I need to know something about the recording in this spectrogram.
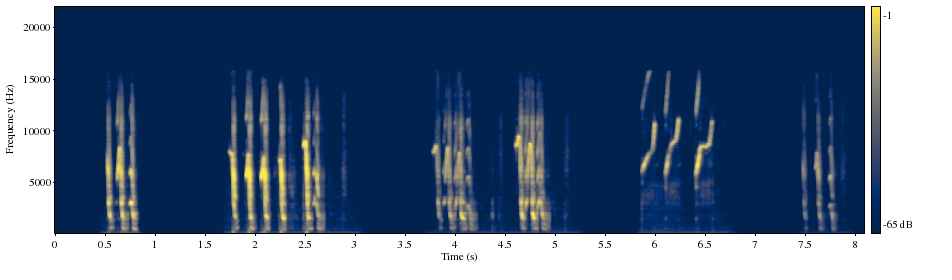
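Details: Squirrel monkey chattering in quick clusters of three to five shrill chirps, followed by thin, high upslurred whistled peeps and a final short pair of squeaks.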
